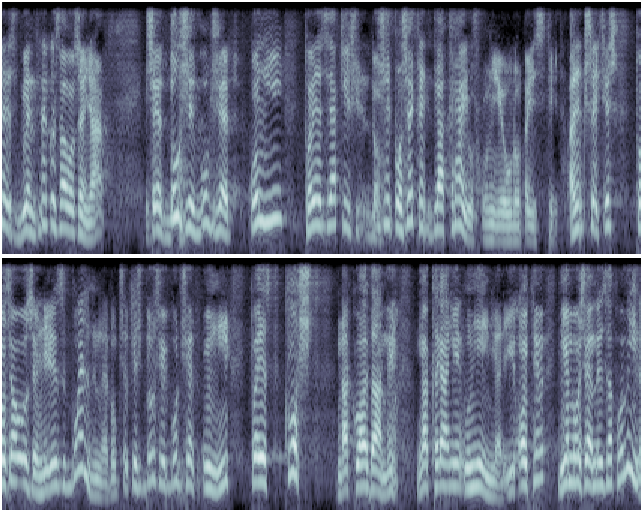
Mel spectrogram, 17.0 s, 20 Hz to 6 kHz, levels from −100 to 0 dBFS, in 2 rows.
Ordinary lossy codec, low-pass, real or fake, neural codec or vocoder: none; 5.4 kHz; fake; codec, 16 kHz, 1 kbps, FreqCodec, larger model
